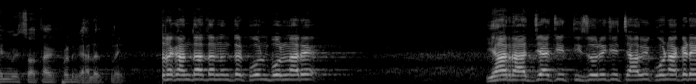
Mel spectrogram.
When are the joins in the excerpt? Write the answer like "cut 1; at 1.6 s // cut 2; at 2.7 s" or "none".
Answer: cut 1; at 1.7 s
